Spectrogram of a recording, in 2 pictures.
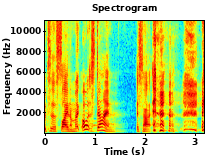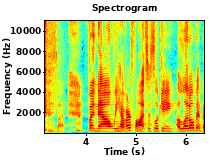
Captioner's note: laughs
